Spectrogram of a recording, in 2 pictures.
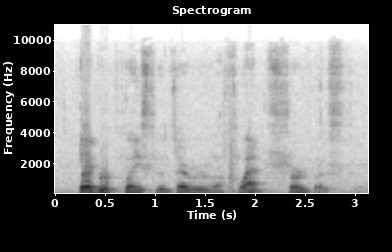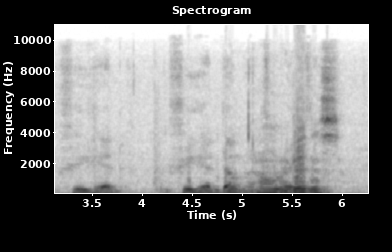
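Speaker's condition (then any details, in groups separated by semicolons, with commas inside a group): Parkinson's; tremors as early symptom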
